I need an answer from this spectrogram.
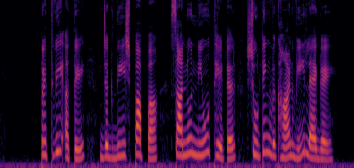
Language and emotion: Punjabi, neutral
